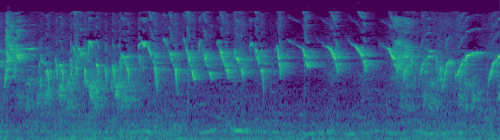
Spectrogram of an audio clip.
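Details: Canary singing intensely as a lure meant to draw responses from other birds: fast series of sweeping downslurred chirps, repeated in quick bursts, with a few louder notes near the end.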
